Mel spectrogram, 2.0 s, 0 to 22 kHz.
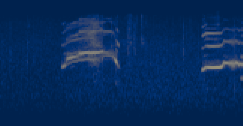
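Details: Osprey male at nest #1 in the Satakunta region, Western Finland, arriving at the nest with a big fish on July 19, 2022, recorded by a nest camera; two loud, whistled, slightly downslurred harmonic calls about a second apart.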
